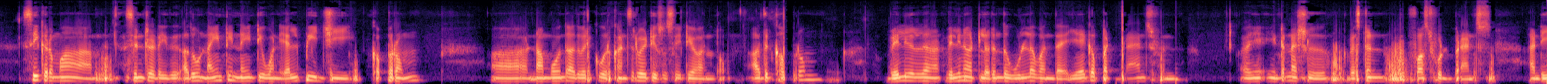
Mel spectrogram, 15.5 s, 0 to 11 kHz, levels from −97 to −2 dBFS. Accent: native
